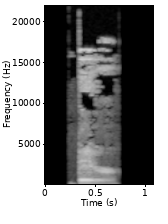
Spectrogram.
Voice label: "bear", English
